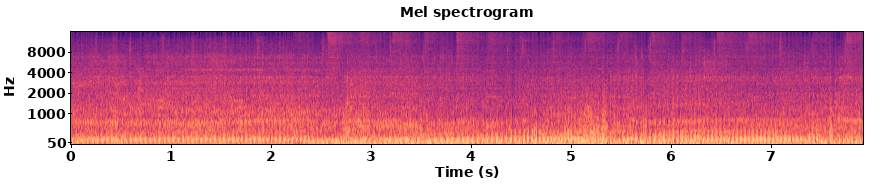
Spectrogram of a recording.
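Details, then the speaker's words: Motorcycle right after a stator coil replacement; the old worn stator made it hard to start, even on the starter, and now it starts quickly. Steady, even engine note with a smooth, unbroken beat and no misses or knocks: normal running. "Basta bago ang stator coil mga kadyos. Ang ganda ng tunog, ang ganda ng andar, mabilis lang umandar."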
